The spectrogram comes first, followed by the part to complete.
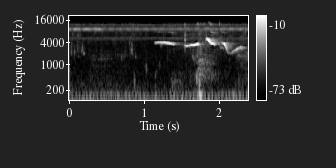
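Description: A bird calling: thin, high whistled notes that slide up and down, starting about halfway through and faint overall. Underneath there is a short soft sloshing of hands working in shallow muddy water.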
